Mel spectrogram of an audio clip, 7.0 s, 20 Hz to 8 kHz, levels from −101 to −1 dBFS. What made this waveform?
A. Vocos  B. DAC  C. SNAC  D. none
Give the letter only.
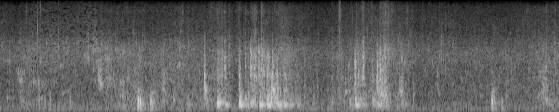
D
